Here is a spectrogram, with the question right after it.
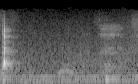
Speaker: all right we're going to try to get rid of these hiccups and figure out how not to have such a shadow when i have a little thing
